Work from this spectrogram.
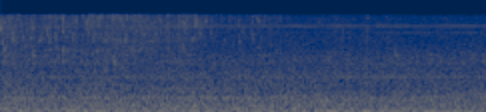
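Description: Cold water pours steadily into a stock pot filled with vegetable scraps such as carrots, bay leaves, parsley and thyme, making a continuous, fairly quiet rush with no voices.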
